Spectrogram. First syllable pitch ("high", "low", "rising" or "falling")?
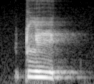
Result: low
